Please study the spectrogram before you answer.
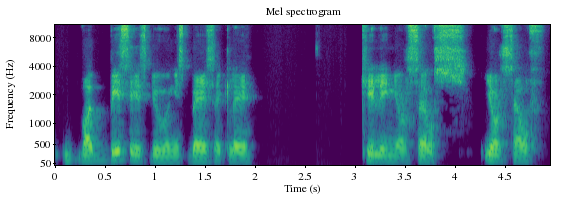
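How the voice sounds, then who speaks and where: A man's voice: mid-range voice, steady tone, a little slow. A man from Finland, a sleep coach, answering interview questions in a hesitant way, with many fillers, restarts and laughs.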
